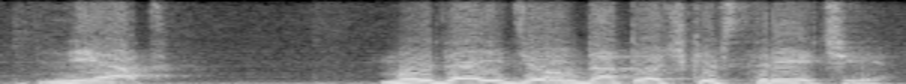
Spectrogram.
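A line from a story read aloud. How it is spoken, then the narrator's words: Growled over vox. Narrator (Russian): прорычал Нуэнхан в воксе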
